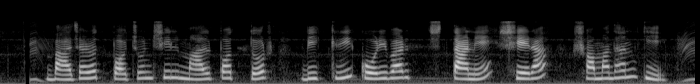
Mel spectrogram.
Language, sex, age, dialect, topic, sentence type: Bengali, female, <18, Rajbangshi, agriculture, statement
